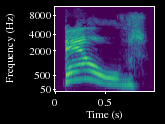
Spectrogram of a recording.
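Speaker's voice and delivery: high, drawn-out cry; cry of alarm. A narrator's reading. Gnome fleeing to a mouse hole, alarmed cry. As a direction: cry it out, pitched right up. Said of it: "With a cry of".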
